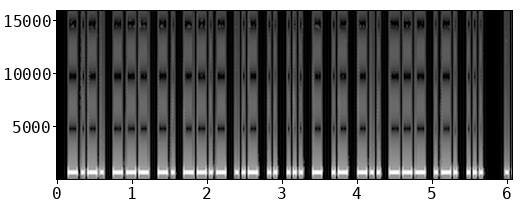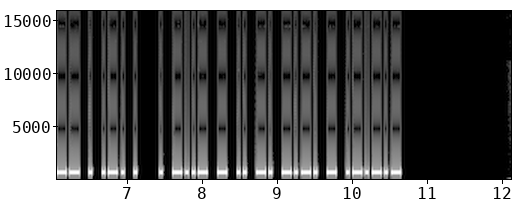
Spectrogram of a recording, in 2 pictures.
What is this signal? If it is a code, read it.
Morse code, heard as a keyed tone, about 28 wpm, 700 Hz. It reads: CONQUISTADORS WERE EXTINCT.
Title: Pangram Challenge v2 - 28wpm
